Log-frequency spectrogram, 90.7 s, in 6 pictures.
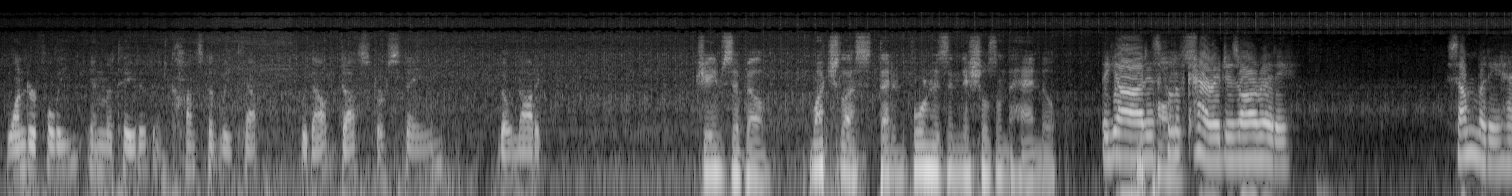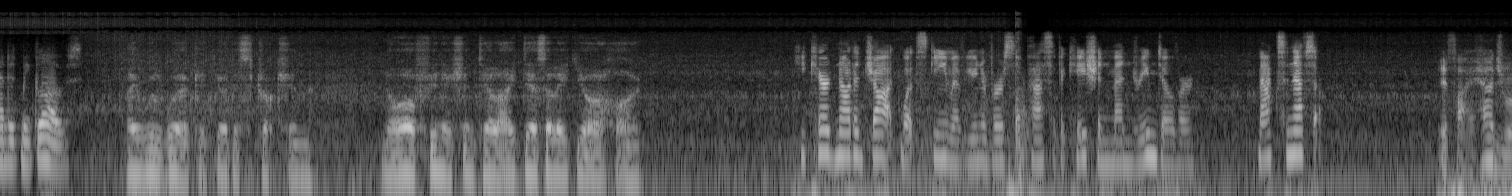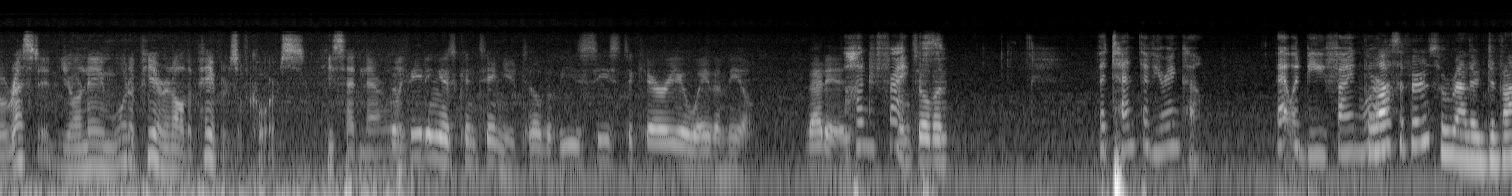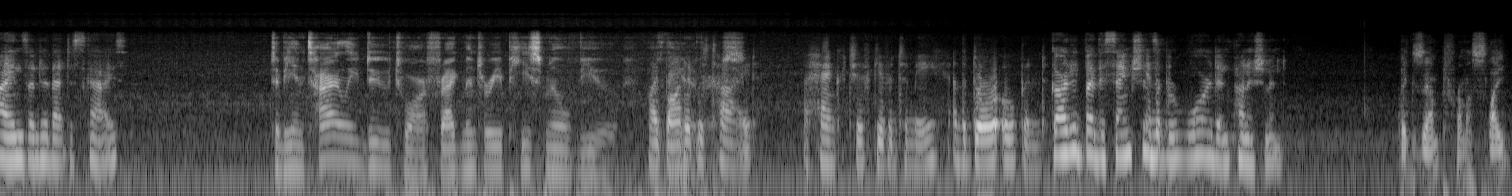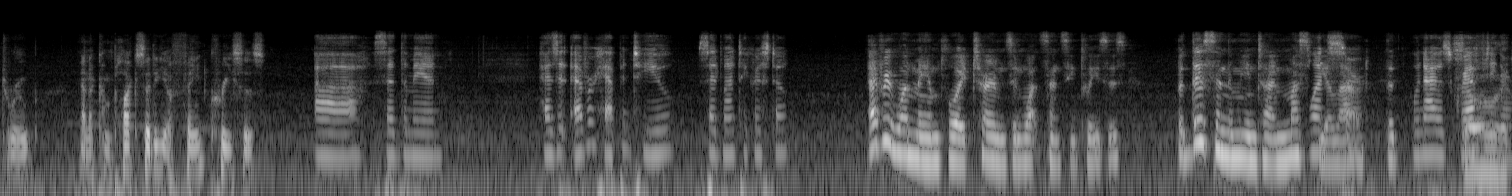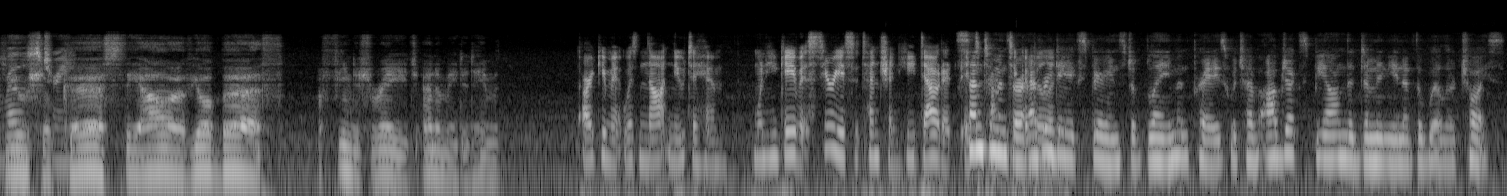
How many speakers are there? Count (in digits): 10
